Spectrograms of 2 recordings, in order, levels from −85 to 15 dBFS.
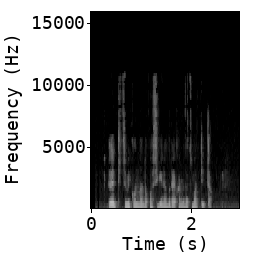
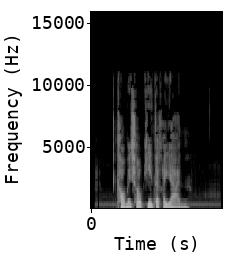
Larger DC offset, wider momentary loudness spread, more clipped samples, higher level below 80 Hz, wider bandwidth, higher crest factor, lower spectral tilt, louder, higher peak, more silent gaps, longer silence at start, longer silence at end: neither; about the same, 11 LU vs 13 LU; neither; about the same, -70 dBFS vs -68 dBFS; about the same, 11.5 kHz vs 11 kHz; about the same, 20 dB vs 20 dB; about the same, -5.5 dB/octave vs -6 dB/octave; second, -26 LUFS vs -21 LUFS; second, -8 dBFS vs -2 dBFS; neither; second, 0.35 s vs 0.55 s; about the same, 0.55 s vs 0.65 s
